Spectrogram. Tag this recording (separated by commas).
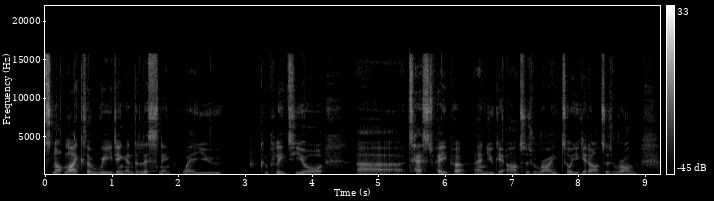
Speech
